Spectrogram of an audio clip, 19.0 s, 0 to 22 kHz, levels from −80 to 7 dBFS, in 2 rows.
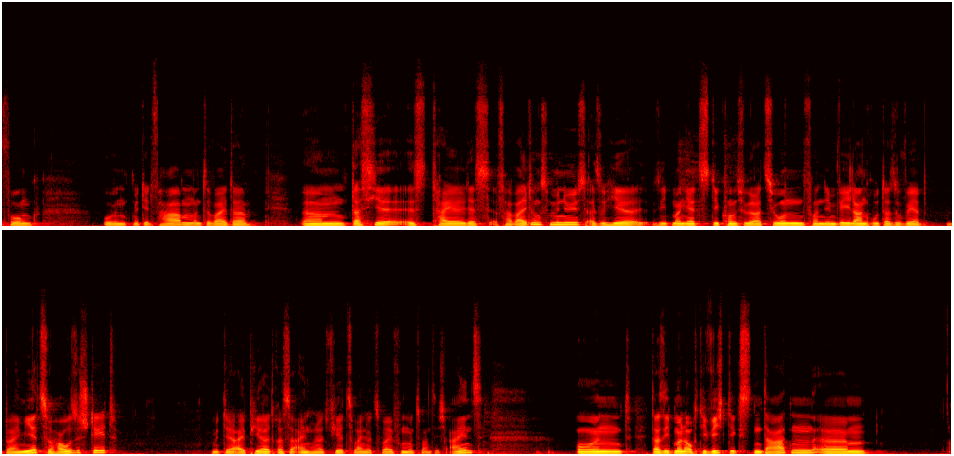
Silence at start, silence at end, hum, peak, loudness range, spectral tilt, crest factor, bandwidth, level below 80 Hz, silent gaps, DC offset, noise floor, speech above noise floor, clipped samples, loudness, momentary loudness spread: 0 s; 0.8 s; none; -10 dBFS; 5 LU; -7.5 dB/octave; 16 dB; 14 kHz; -56 dBFS; none; under 0.1%; -58 dBFS; 32 dB; under 0.1%; -26 LUFS; 8 LU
